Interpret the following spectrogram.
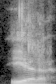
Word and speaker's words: Eira: How do you spell it? Is it AIDA? No, it's EIRA. Iera.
